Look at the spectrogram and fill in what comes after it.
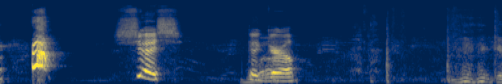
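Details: Elle, a Norfolk terrier, makes weird noises. A sharp single yip comes first, then a wavering, falling whine and a short, throaty yodel-like sound. A soft voice speaks near the end.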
